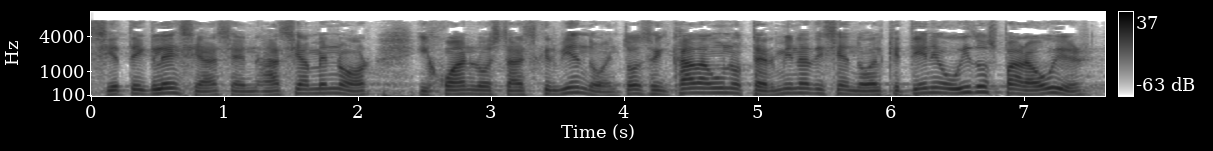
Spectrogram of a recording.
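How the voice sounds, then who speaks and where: A man preaching a sermon in a conversational teaching manner. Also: fairly high pitch. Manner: conversational teaching, drops softer for quoted asides. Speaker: pastor. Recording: dull echoey hall.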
